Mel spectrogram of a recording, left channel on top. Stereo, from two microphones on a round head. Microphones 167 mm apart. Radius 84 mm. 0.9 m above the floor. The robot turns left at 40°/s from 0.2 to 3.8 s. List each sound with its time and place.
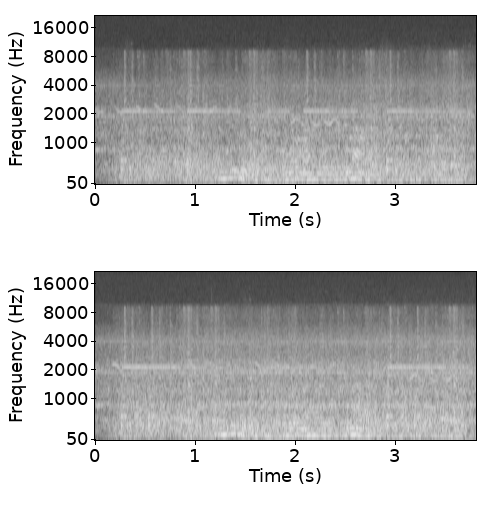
1.2 s a man speaking: 155° left, 6 m; by 3.7 s 50° left, 6 m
